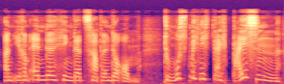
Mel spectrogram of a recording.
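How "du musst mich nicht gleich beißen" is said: Bruta voice. A narrator's reading. Bruta bitten, cries out.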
